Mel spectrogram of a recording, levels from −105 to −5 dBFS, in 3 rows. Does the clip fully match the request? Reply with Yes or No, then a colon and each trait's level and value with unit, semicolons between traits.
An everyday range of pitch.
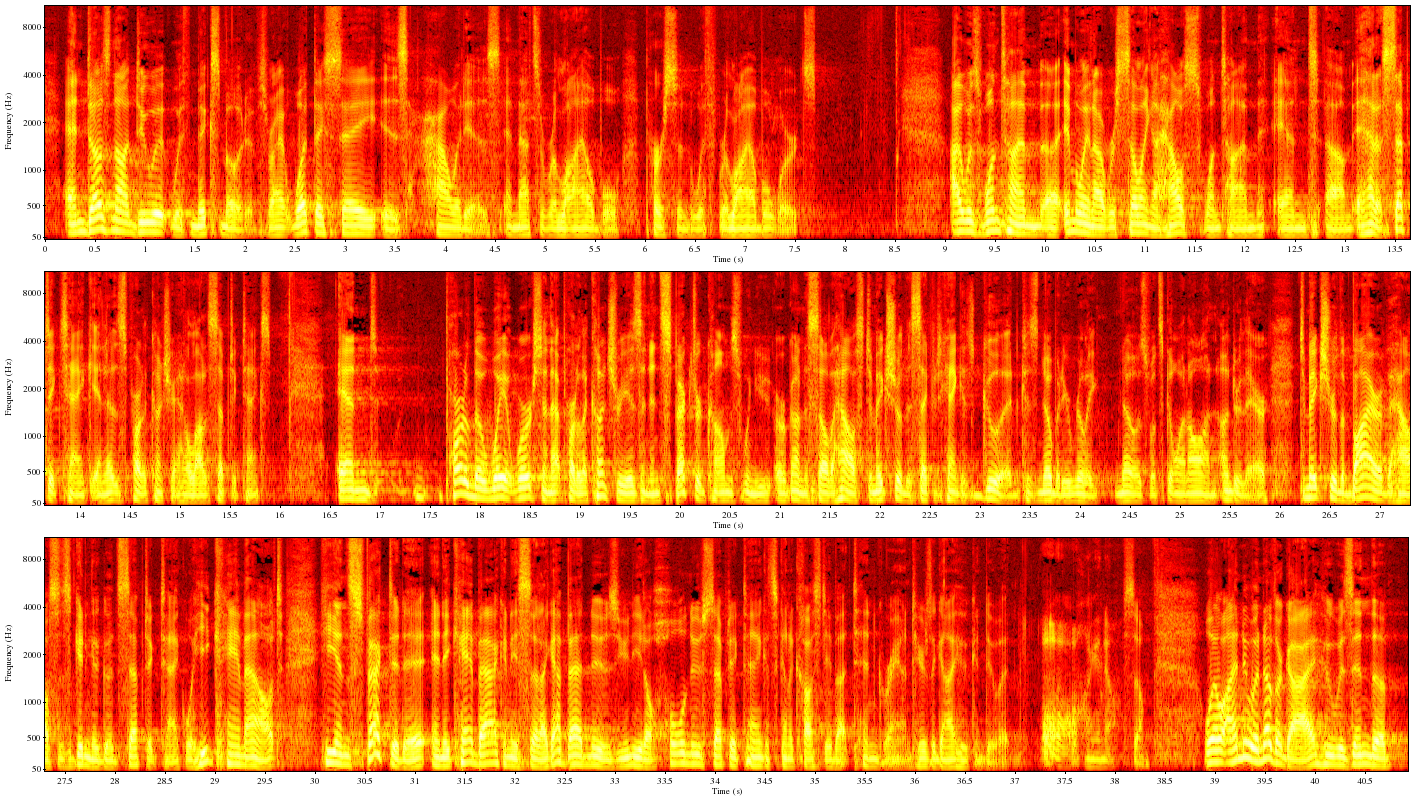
No: wide, 6.2 semitones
